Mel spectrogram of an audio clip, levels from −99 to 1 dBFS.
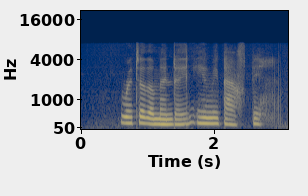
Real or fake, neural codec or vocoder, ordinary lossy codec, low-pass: fake; codec, 16 kHz, 1 kbps, X-Codec, HuBERT features, trained on balanced general audio; none; 7.2 kHz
